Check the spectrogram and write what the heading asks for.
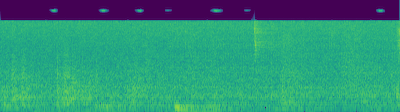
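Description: Steady background hiss of room tone, with no speech, and a faint soft thump a little before the middle.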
